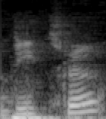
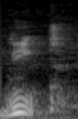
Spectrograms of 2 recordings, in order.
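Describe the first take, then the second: First: The word ends with a tr sound. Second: The word ends without the tr sound. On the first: This is the standard French form. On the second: This is the Creole form.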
